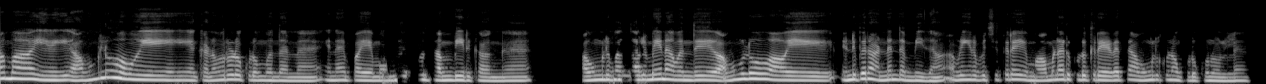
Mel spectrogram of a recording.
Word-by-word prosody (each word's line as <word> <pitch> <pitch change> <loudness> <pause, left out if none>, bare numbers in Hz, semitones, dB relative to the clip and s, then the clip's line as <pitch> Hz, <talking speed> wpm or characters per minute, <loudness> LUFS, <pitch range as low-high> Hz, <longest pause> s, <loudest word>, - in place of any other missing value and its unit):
ஆமா. 270 0 +5 0.3
எ - - +2 0.3
அவுங்களும் 285 +11 +2
அவ 240 -2 +3 0.2
ஏன் 200 -2 +1
ஏன் 185 - -4
கணவரோட 210 +5 0
குடும்பம் 190 -2 -1
தானே! 170 -1 -1 0.2
ஏன்னா 195 0 -1
இப்ப 195 +1 -4
என் 180 -1 0
மம்மிக்கும் 195 +3 -6
தம்பி 195 +1 +2
இருக்காங்க. 170 -2 -3 0.8
அவுங்களும் 215 +2 +2
வந்தாலுமே 210 +3 0
நான் 215 -2 +1
வந்து 200 0 +1 0.2
அவுங்களும் 250 +5 +3
அவ 200 - +2 0.6
2 215 +2 +2
பேரும் 255 -4 +3
அண்ணன் 215 +2 0
தம்பி 180 -2 0
தான். 165 +2 -2
அப்பிடிங்கிற 210 0 -1
பட்சத்தில 225 +3 -4
என் 185 -2 -2
மாமனார் 220 +4 -1
குடுக்குற 210 -1 -2
இடத்த 195 +2 -3
அவுங்களுக்கும் 205 +1 -3
நான் 185 -2 -6
குடுக்கணும் 175 0 -3
இல்ல. 170 0 -5
200 Hz, 170 wpm, -17 LUFS, 185-215 Hz, 0.8 s, ஆமா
